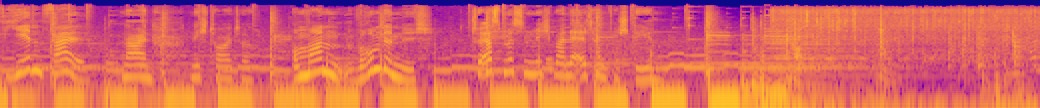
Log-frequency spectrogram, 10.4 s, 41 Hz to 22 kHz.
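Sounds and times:
speech: 0.2s - 7.1s
fried potatoes sizzling in a large pan in a home kitchen: 7.8s - 10.3s.

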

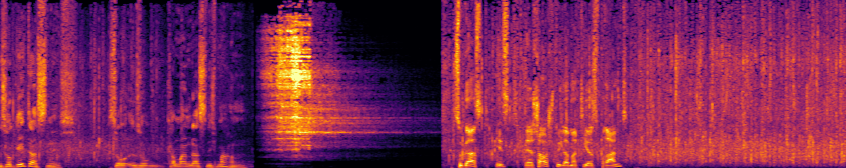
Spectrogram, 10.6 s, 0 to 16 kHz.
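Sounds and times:
live audience applauding: 0.0s - 2.4s, 5.5s - 10.5s
speech: 0.0s - 3.2s, 5.7s - 8.0s.

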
